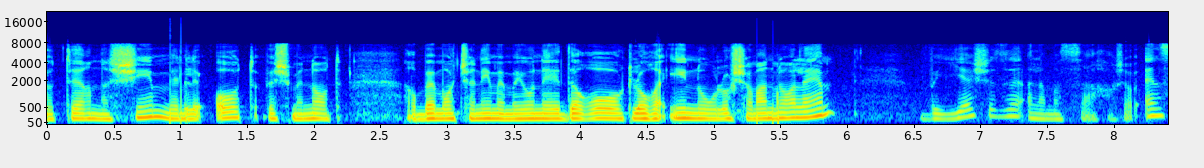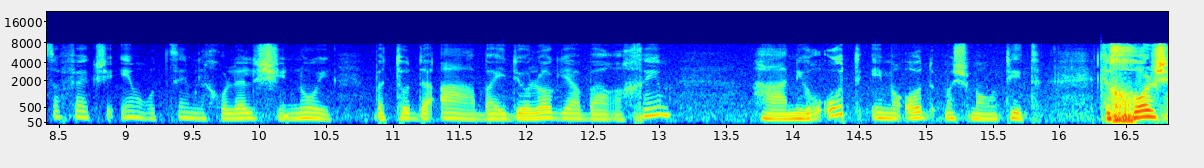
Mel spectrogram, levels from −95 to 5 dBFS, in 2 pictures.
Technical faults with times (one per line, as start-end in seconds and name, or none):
0.92-1.04 chunks out of order
5.32-5.48 chunks out of order
6.62-10.49 automatic gain rising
